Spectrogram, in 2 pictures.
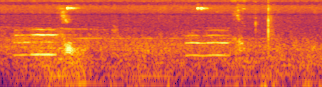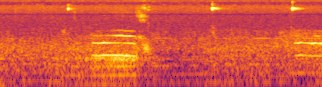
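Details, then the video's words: A wild raven being mobbed and driven west by a pair of Cooper's hawks gives odd, silly-sounding calls. Several faint, level, hooting tones with overtones are repeated a few seconds apart over background hiss and distant high bird chips. "Two Cooper's hawks mobbing a raven who is making silly noises"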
